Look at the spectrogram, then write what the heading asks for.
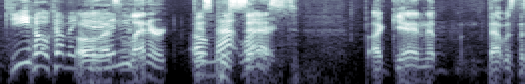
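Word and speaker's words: Lenert: I was like, no, it's actually Matt Leonard. It's spelled L-E-N-E-R-T.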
